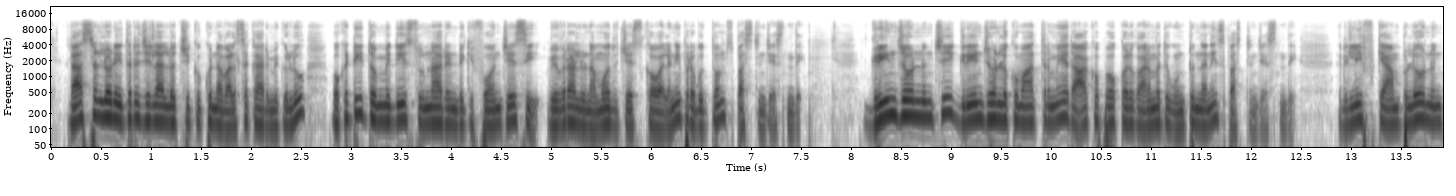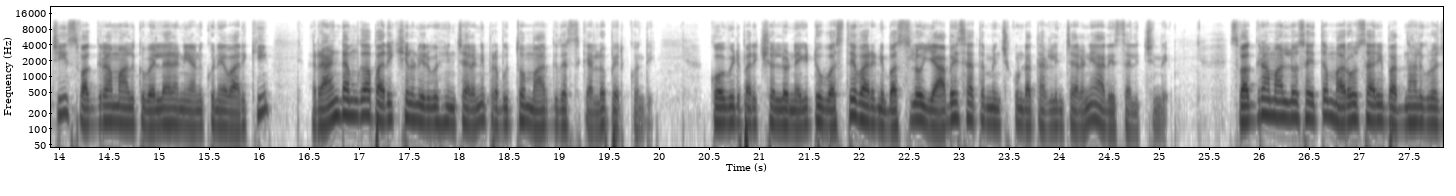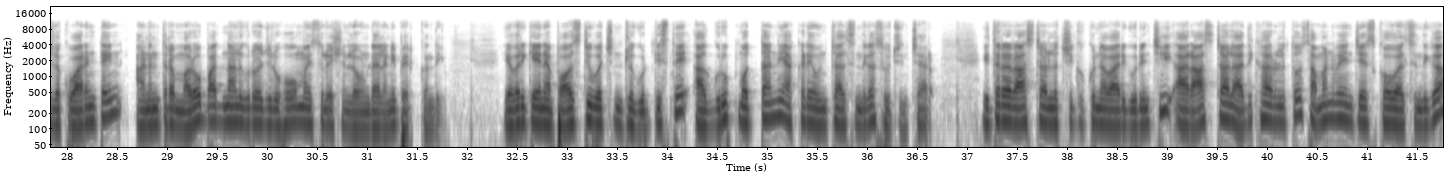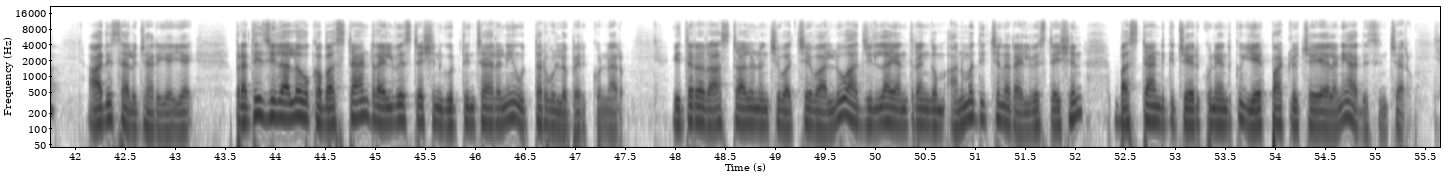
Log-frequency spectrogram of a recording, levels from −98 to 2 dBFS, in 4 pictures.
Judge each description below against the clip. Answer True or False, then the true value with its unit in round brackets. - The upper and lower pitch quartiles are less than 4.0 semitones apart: True (3.5 semitones)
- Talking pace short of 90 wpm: False (125 wpm)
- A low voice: True (125 Hz)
